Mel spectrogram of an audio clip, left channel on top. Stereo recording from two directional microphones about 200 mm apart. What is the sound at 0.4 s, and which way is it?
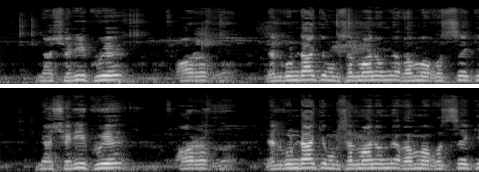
A man's voice, 15° right (ahead or behind).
